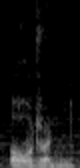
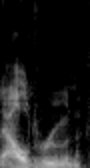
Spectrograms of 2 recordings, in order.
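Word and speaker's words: Ald'ruhn: of these sites since I've been pronouncing these two wrong the entire time I was saying Bal Mora and Al run all right unless he's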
